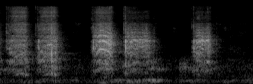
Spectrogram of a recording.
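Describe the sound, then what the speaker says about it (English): A power drill is used to roll up boxing hand wraps, giving four short whirring bursts with brief pauses between them, close and fairly quiet. "Take your drill, stick it in there,"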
